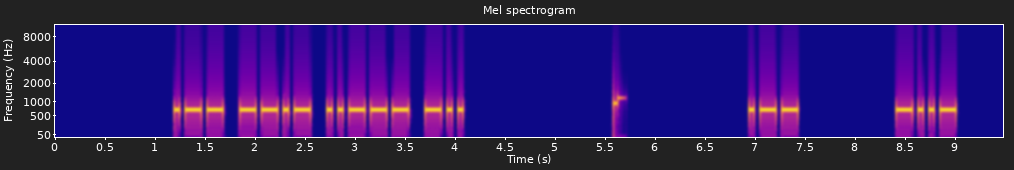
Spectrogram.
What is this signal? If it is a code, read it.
Morse code, heard as a keyed tone, about 22 wpm, spaced as for 15 wpm, 700 Hz. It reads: WQ2D WX
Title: USA Call Signs - 4 Characters - 6x Character Spacing - 22wpm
